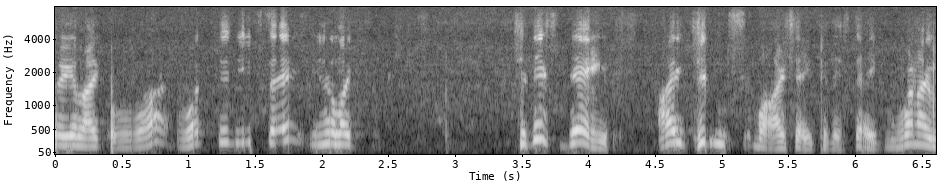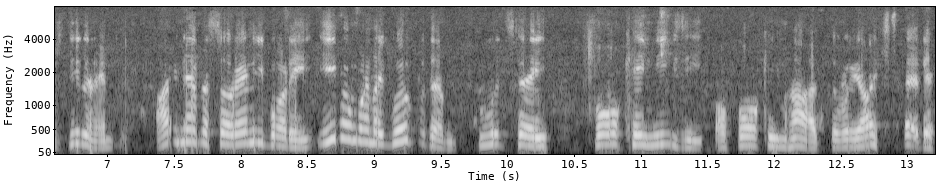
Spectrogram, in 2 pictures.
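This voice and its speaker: A man with a British accent and a high pitch, very wide pitch swings, a fairly quick pace and noticeable background noise. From Britain. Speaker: former craps dealer, co-host. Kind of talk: casual chat. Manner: animated.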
